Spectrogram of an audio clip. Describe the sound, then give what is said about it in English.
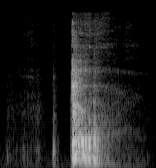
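A single harsh cough bursts out after a brief catch of breath, lasting about half a second before fading into silence. No one speaks. “I hate coughing, man.”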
